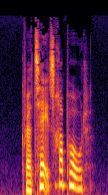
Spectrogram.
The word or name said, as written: kvartalsrapport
